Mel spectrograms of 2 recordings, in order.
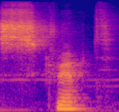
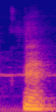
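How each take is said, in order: First: The name is said like the word script. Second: The name is said like the word crypt. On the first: The speaker calls it right. "but Script um, is the pronunciation" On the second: The speaker calls it wrong. "So it's not Crypt"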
